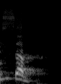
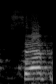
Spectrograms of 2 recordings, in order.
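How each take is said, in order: First: सप with a short central vowel; सप, not opened out to "saep"; corrected vowel demo. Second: सैप with an open "sap" vowel as in cat; सैप, the vowel stretched open; wrong vowel demo. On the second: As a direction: say सैप with a wide "ae" sound. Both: Shown as a demonstration. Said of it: "सैप नहीं".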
